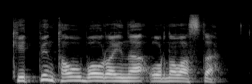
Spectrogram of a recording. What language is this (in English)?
Kazakh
